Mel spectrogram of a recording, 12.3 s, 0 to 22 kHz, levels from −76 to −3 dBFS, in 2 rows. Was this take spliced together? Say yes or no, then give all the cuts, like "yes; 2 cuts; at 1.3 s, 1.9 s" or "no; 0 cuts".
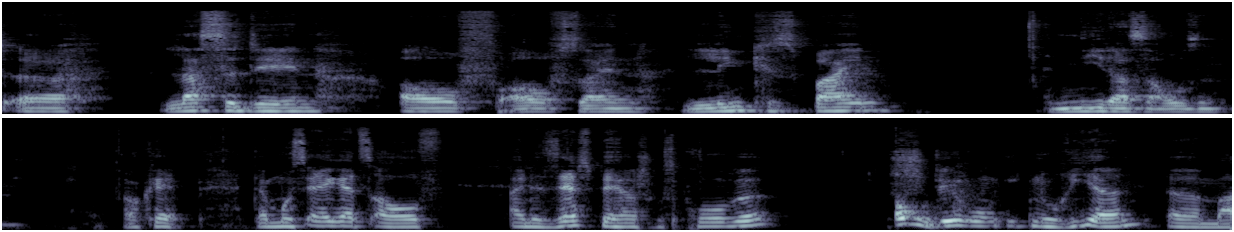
no; 0 cuts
